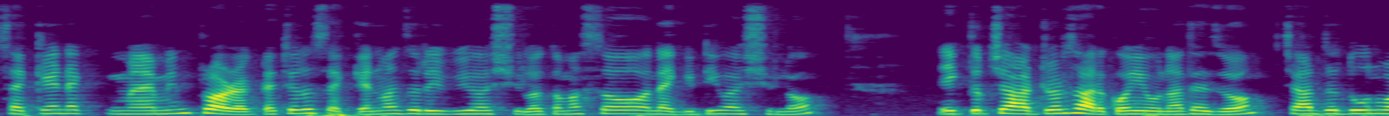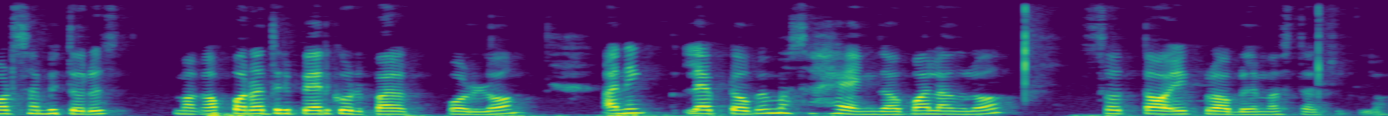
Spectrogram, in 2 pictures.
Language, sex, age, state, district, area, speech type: Goan Konkani, female, 18-30, Goa, Canacona, rural, spontaneous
